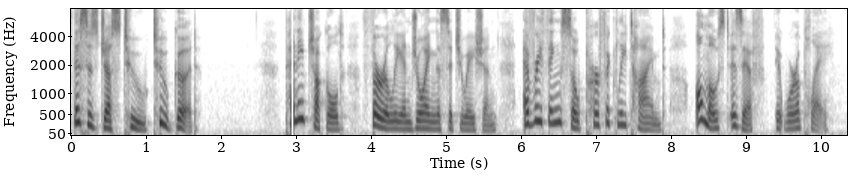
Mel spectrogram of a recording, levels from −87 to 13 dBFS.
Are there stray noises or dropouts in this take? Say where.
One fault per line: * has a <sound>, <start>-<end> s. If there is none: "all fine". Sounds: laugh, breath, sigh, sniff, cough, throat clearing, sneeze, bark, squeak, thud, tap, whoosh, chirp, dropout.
* has a dropout, 2.9-3.0 s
